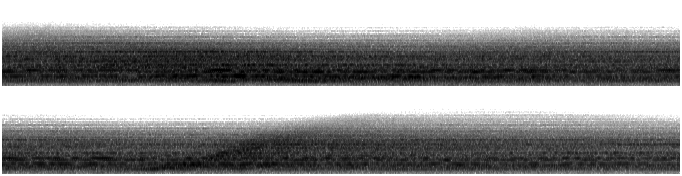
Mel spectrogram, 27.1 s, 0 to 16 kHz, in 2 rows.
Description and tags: Analogue Pt1 24-1
yet another mid frequency bandpassed setting with the slow LFO of the RS3, very subtle Ringmod and modulated analog delay, working more as a chorus than delay.
ambient, prophet08, rs3, string-pad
